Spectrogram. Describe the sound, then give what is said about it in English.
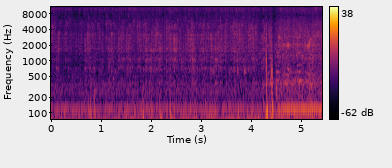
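Butter melts and sizzles while meat roasts on a grill, giving a steady, fizzing crackle throughout. A couple of sharper clicks stand out near the end. “What you're hearing now is probably butter melting.”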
